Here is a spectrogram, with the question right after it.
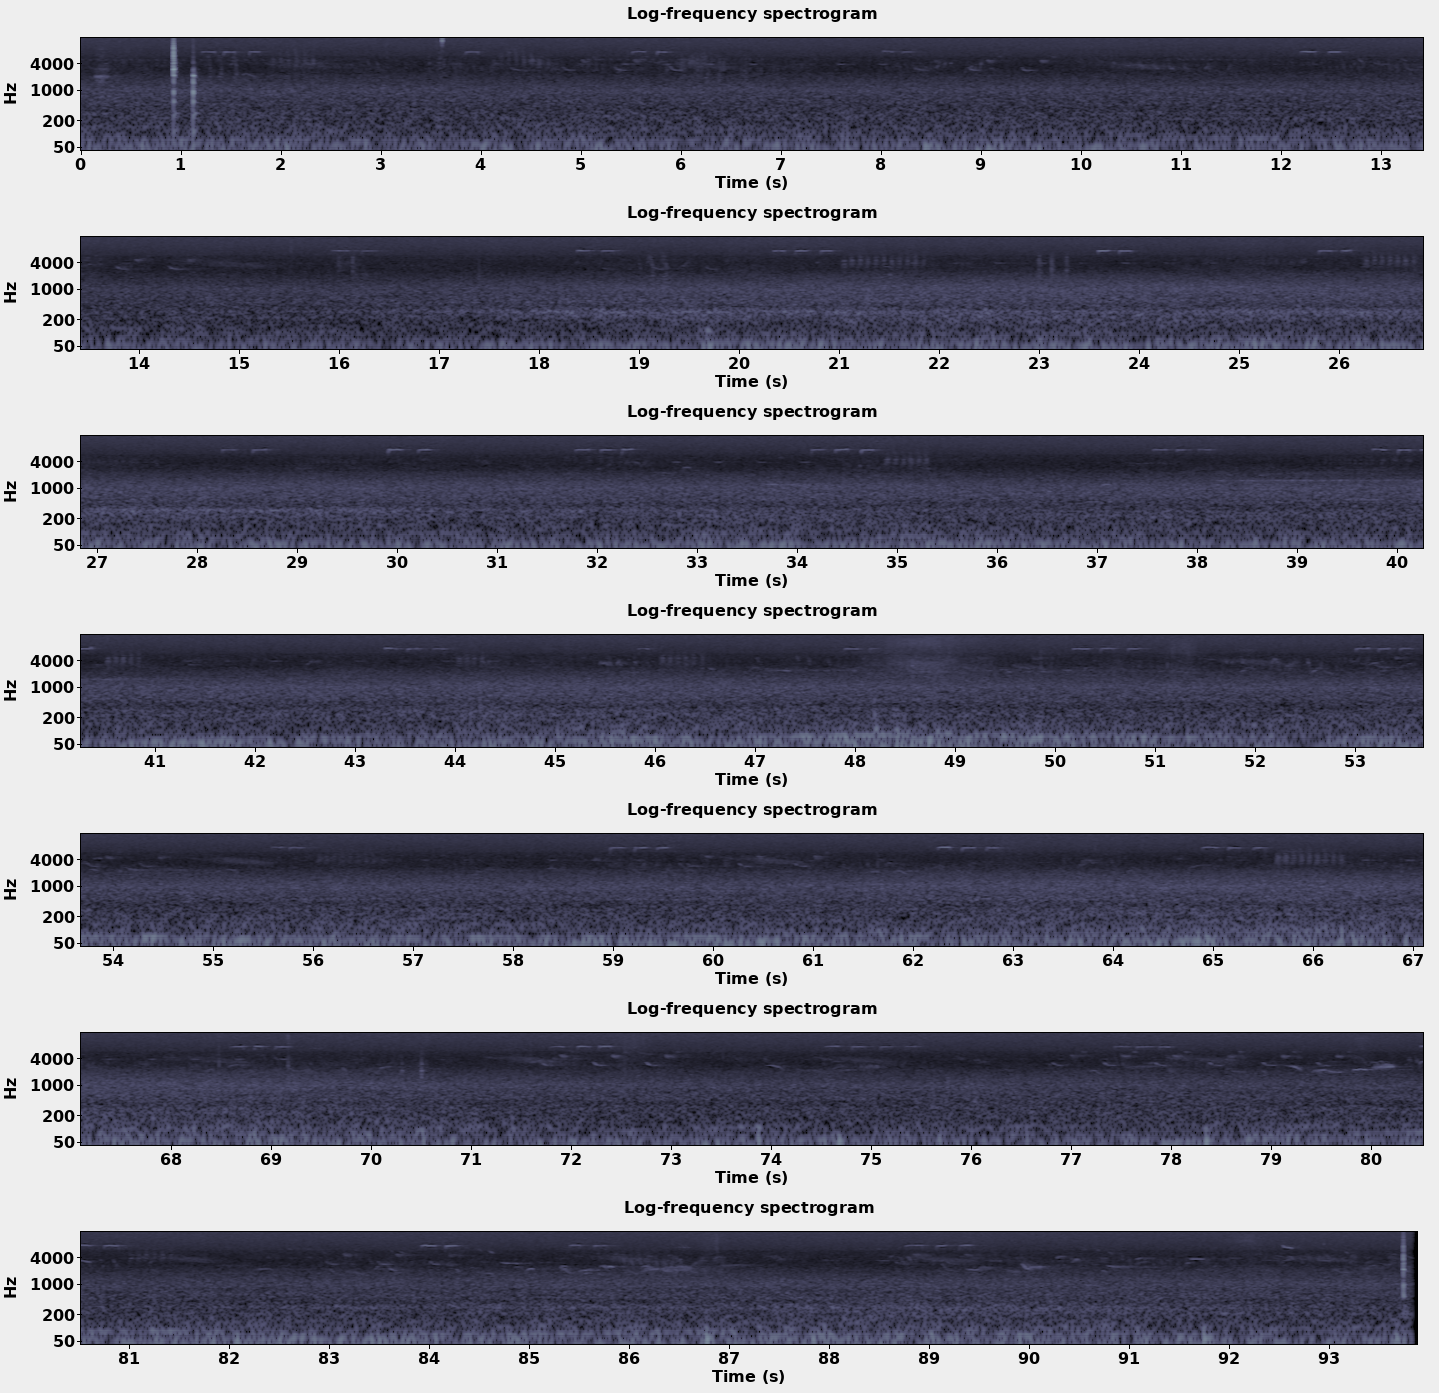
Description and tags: Soft spring ambience with birds and traffic.
birds, spring, park-ambience, springbirds, spring-ambience, park, ambience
